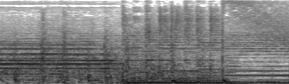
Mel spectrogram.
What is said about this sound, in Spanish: Nos subimos al tren, entonces vamos con el chacachá del tren.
